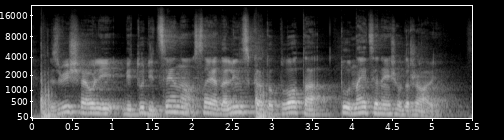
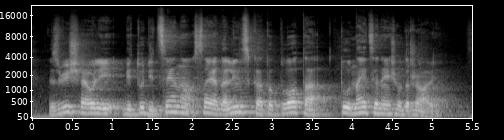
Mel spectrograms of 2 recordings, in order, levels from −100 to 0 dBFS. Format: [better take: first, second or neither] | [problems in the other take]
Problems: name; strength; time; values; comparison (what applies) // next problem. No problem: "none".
second | background sound (Knock); 12 dB below the speech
